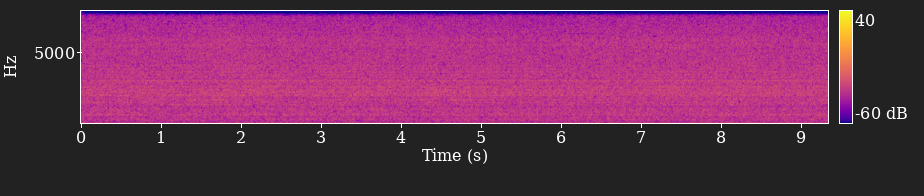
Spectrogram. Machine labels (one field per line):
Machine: fan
